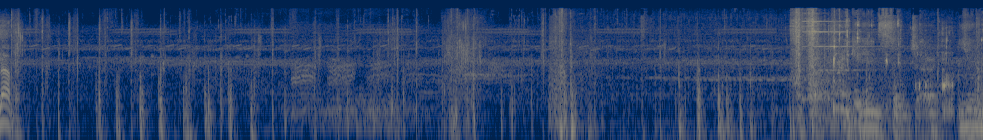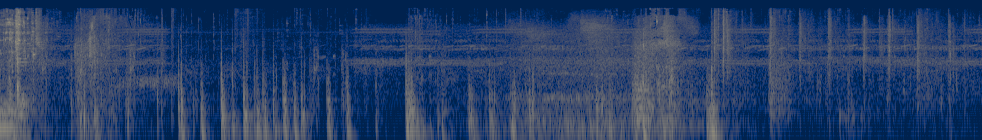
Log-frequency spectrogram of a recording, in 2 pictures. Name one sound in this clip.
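Footsteps thud quickly on wooden boards and earth.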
